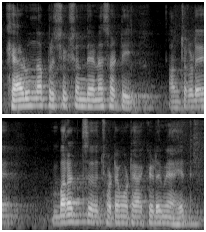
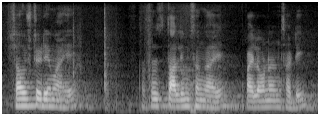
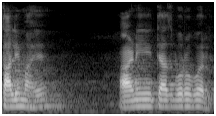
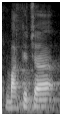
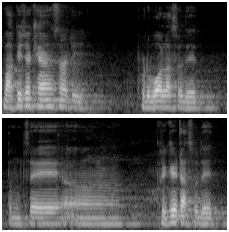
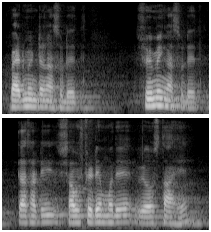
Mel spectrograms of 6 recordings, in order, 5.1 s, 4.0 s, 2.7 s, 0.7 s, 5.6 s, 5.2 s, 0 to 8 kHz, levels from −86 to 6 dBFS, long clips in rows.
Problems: none marked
